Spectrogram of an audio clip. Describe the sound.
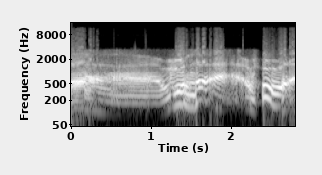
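A man's voice imitating a tiger's roar: a long, loud, growling roar with wavering pitch that breaks off briefly, then a second, shorter roar.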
